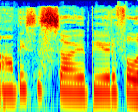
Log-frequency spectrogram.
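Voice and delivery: breathy, swooning gush at the view; mock swoon over the view; gushing delight. Girlfriend gushing at the view, waiting for the proposal, mock swoon.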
